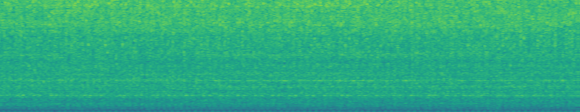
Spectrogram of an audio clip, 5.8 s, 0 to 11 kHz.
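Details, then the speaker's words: 2016 Maserati Ghibli Q4 twin-turbo V6, 60k miles, cylinder drop test with bank 1 (cylinders 1–3) coils unplugged: a steady, slightly lumpy idle with no change, so that cylinder and bank are already dead. "This bank is dead. Let's get a pressure transducer out and see, compare bank to bank."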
